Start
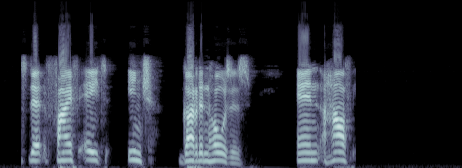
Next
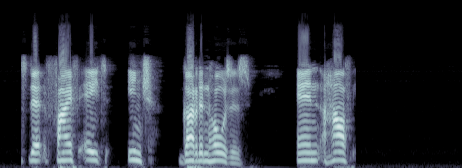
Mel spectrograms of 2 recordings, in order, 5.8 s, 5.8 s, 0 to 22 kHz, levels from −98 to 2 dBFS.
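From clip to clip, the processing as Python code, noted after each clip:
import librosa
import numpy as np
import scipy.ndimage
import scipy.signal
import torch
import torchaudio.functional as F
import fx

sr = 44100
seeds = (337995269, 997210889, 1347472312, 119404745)

y = scipy.signal.sosfilt(scipy.signal.bessel(2, 9500.0, 'lowpass', norm='mag', fs=sr, output='sos'), x)
y = fx.low_shelf(y, sr, hz=330.0, db=3.5)
y = y * librosa.db_to_amplitude(3.0)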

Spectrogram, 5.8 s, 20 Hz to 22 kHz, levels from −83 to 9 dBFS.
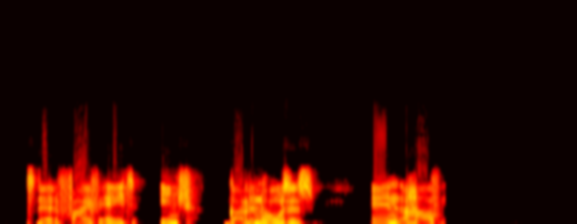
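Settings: y = fx.over_compress(x, sr, threshold_db=-21.0, ratio=-1.0)
y = y * librosa.db_to_amplitude(-2.5)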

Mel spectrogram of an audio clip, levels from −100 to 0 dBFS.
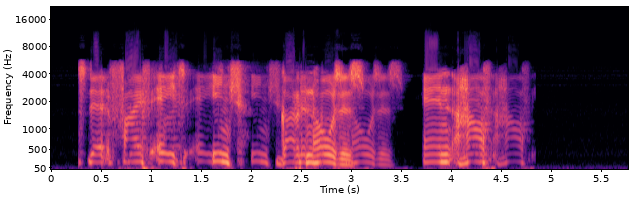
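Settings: y = x + 10.0 ** (-15.5 / 20.0) * np.pad(x, (int(388 * sr / 1000.0), 0))[:len(x)]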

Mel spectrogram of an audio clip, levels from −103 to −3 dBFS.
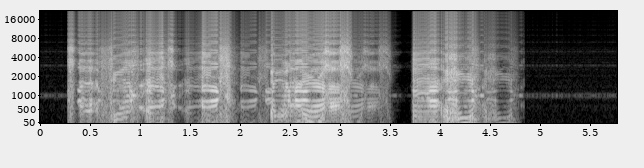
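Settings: y = x * np.sign(np.sin(2.0 * np.pi * 990.0 * np.arange(len(x)) / sr))
y = y * librosa.db_to_amplitude(4.0)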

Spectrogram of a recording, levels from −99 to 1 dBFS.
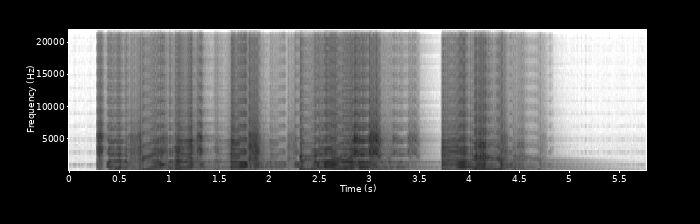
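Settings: y = fx.rev_fdn(x, sr, rt60_s=1.6, lf_ratio=1.5, hf_ratio=0.45, size_ms=11.0, drr_db=11.5)
y = y * librosa.db_to_amplitude(1.0)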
